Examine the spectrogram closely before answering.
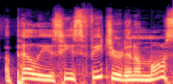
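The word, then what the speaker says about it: Apelles: I spell it a P E L L E S. Appellis.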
